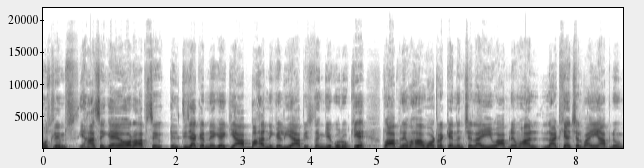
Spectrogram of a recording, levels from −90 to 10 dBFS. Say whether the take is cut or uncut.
uncut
